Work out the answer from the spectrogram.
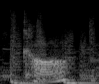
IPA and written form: kɑː (Car)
